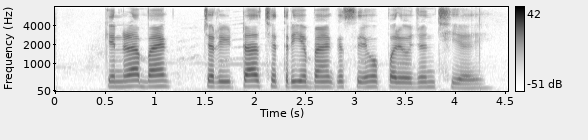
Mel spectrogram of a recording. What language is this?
Maithili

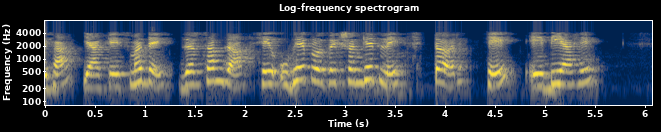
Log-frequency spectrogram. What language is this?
Marathi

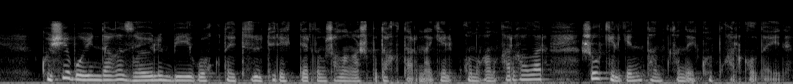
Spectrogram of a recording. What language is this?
Kazakh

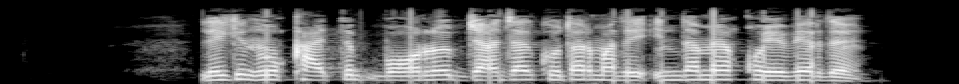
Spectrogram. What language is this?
Uzbek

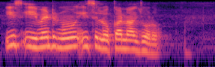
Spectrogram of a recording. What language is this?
Punjabi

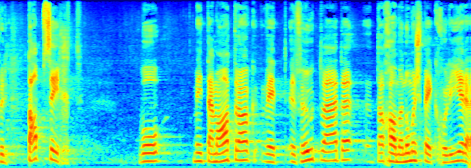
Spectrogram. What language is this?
Swiss German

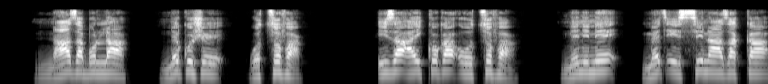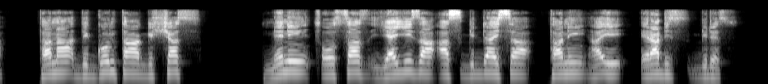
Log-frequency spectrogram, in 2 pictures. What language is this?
Gamo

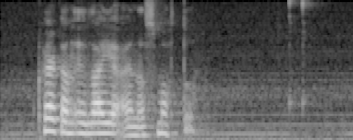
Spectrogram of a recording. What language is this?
Faroese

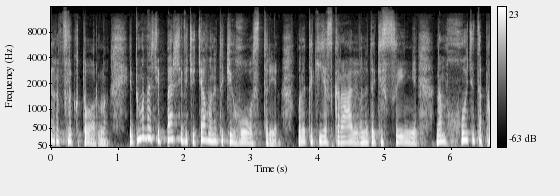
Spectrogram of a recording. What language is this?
Ukrainian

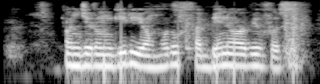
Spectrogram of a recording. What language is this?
Kinyarwanda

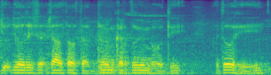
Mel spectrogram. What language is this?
Sanskrit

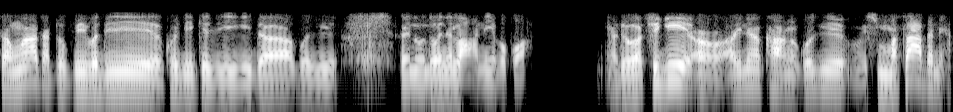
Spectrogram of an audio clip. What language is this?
Manipuri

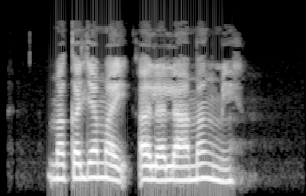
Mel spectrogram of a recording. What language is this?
Yanahuanca Pasco Quechua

